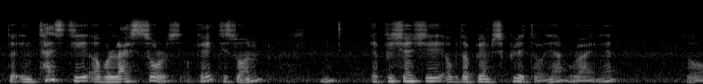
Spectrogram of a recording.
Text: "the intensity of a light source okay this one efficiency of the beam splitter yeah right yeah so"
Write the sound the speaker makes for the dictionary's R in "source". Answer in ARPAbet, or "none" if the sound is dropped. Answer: L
